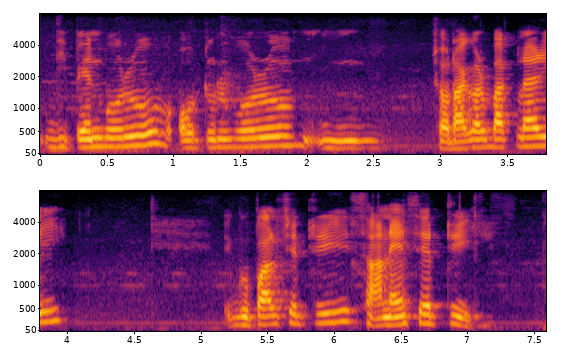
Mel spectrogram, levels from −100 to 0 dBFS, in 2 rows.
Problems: none marked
